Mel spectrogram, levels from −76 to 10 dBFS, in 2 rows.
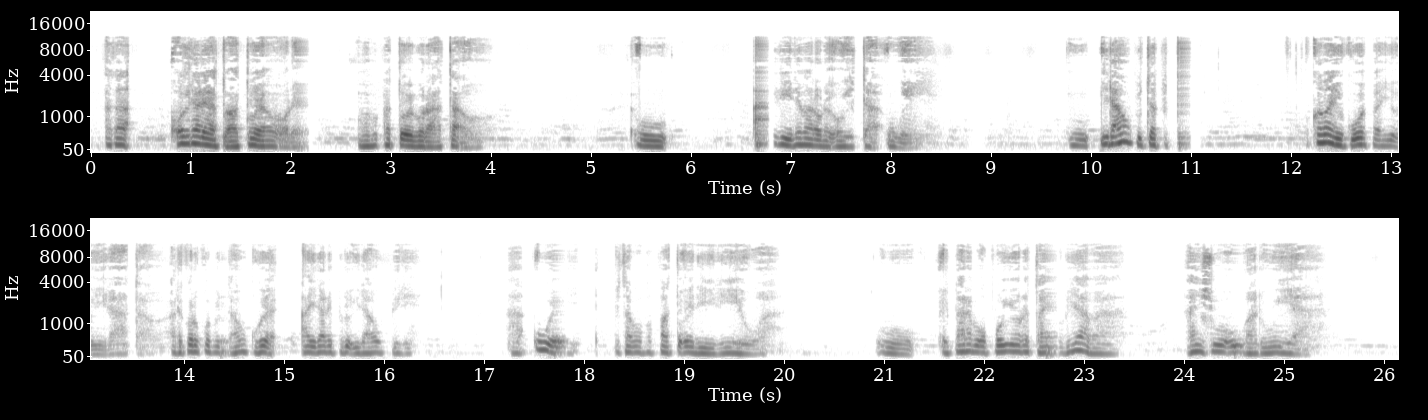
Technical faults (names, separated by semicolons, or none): low-delay AAC compression; microphone overload; microphone volume stepped down; AAC frame loss with concealment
